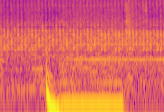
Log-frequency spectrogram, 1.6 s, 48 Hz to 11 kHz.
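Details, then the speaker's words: Mitsubishi Triton diesel pickup after repair of no power, rough running and long cranking: idles steadily and evenly with one brief low surge, revs past 3000 rpm, check engine light still on. "kemarin datang mengeluhkan getar ini sudah stabil di gas pun bisa sampai Hai 3000rpm lebih"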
